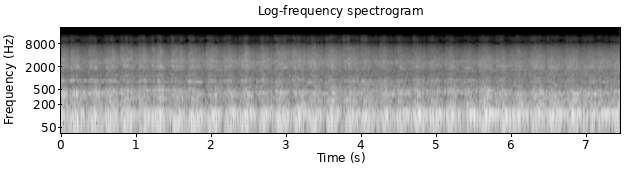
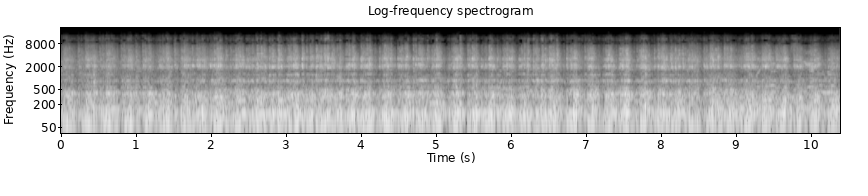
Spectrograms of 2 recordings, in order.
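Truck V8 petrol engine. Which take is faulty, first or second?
second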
